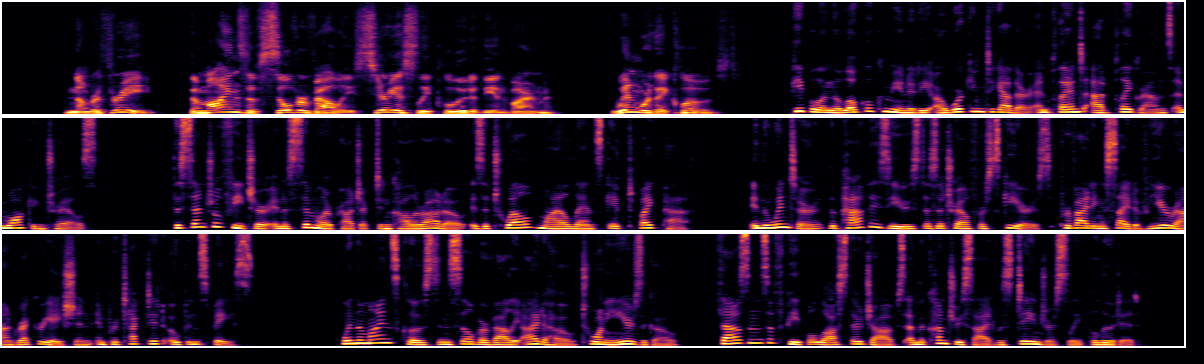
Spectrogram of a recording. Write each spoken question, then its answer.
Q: When were they closed?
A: The answer is 20 years ago.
